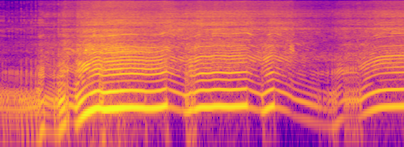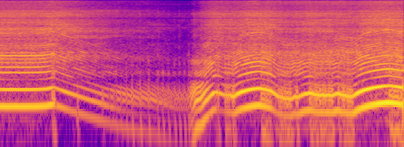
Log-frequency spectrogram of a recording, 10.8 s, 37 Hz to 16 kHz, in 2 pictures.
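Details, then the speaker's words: Husqvarna 562XP chainsaw after a dealer software reflash for dying when hot, stumbling and not starting: it holds a strong, steady high-pitched scream through each cut and revs cleanly between bites, with no stumble or dying. First full tank; healthy. "so this is a real life scenario right we're cutting we're cutting yeah you keep working this is really the First full tank"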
